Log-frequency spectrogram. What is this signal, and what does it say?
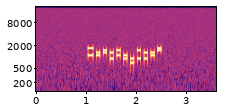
Multi-frequency trunk signalling (R1, as on North American trunks), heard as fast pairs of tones, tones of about 70 ms. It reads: KP 605931856 ST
